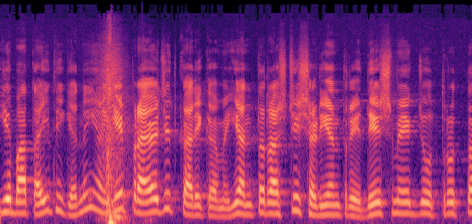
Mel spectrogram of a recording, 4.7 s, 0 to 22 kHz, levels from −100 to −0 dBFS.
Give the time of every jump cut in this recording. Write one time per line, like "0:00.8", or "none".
0:01.1

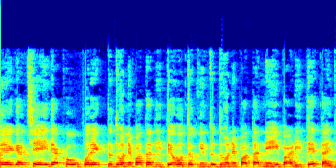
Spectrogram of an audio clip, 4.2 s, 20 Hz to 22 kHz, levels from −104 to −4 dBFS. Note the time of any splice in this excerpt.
none

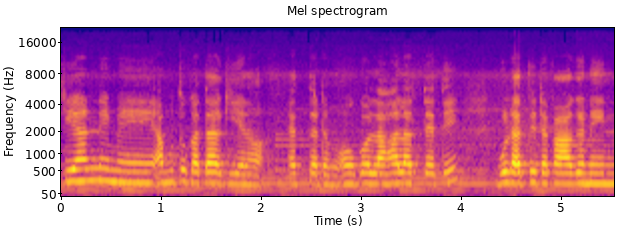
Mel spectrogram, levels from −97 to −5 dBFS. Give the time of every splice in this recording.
none

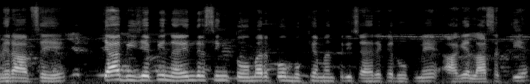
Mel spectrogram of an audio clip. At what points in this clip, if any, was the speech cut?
none

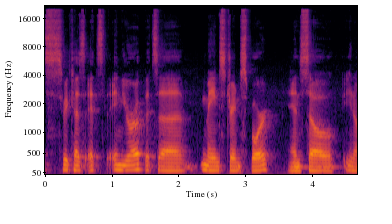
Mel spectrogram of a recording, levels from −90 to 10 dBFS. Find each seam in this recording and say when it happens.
0:02.2
0:03.5

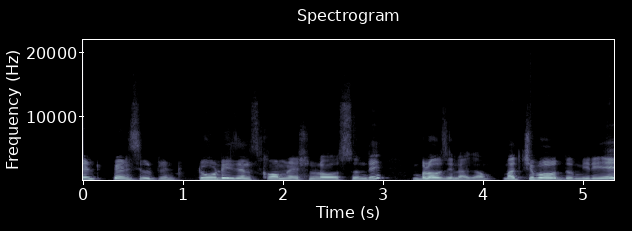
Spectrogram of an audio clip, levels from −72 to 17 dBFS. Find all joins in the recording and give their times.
none

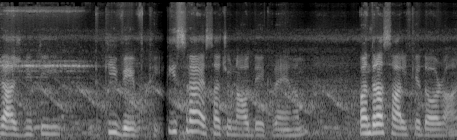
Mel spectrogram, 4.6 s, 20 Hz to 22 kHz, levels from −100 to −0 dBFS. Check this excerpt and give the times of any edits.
0:01.7

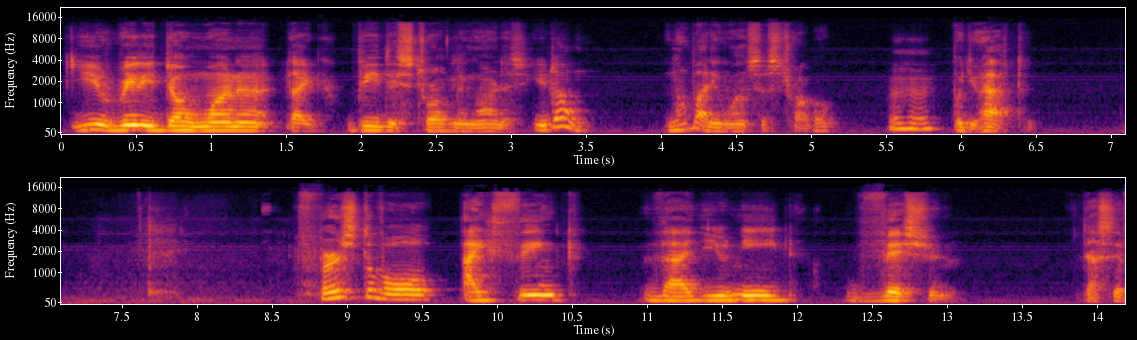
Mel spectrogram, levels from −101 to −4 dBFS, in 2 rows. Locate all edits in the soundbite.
none

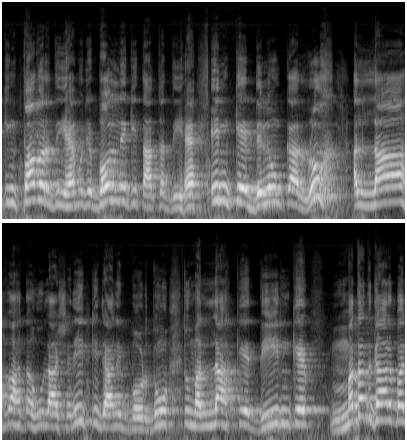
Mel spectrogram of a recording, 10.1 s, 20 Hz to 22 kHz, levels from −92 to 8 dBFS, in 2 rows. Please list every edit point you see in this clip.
0:02.5
0:07.2

